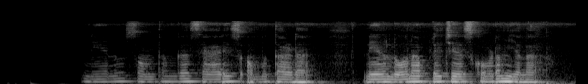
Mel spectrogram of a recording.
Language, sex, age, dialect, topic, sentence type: Telugu, male, 18-24, Utterandhra, banking, question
